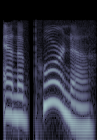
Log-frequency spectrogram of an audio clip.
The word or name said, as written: Annapurna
